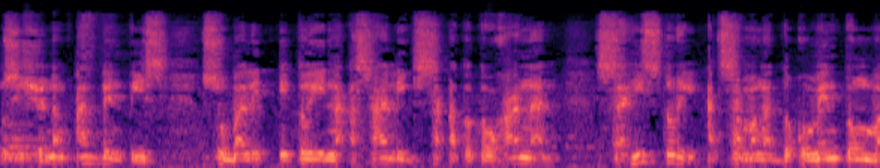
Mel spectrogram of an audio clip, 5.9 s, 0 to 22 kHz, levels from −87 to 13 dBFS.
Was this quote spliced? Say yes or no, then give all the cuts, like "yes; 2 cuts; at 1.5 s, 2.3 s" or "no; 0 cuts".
yes; 1 cut; at 3.8 s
